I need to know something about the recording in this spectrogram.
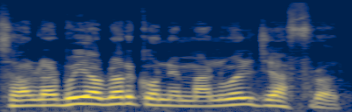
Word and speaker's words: Jaffrot: Primero porque voy a hablar con Emmanuel Jaffrot. ¿Pronuncié bien?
